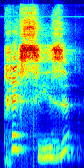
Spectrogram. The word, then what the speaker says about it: précis: Alors, précise au masculin, on va dire précis, précis. Et la lettre finale muette, c'est le S qui se prononce au féminin, mais au masculin qui ne se prononce pas.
